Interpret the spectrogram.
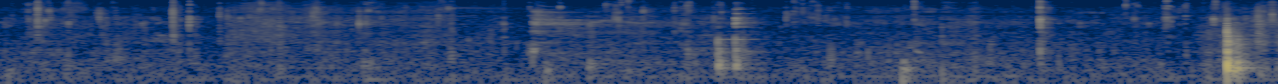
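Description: Quiet eating sounds of hot chicken wings being chewed and picked apart by hand, with small scattered clicks and mouth noises. A single sharp thump comes near the end and is the loudest sound.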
